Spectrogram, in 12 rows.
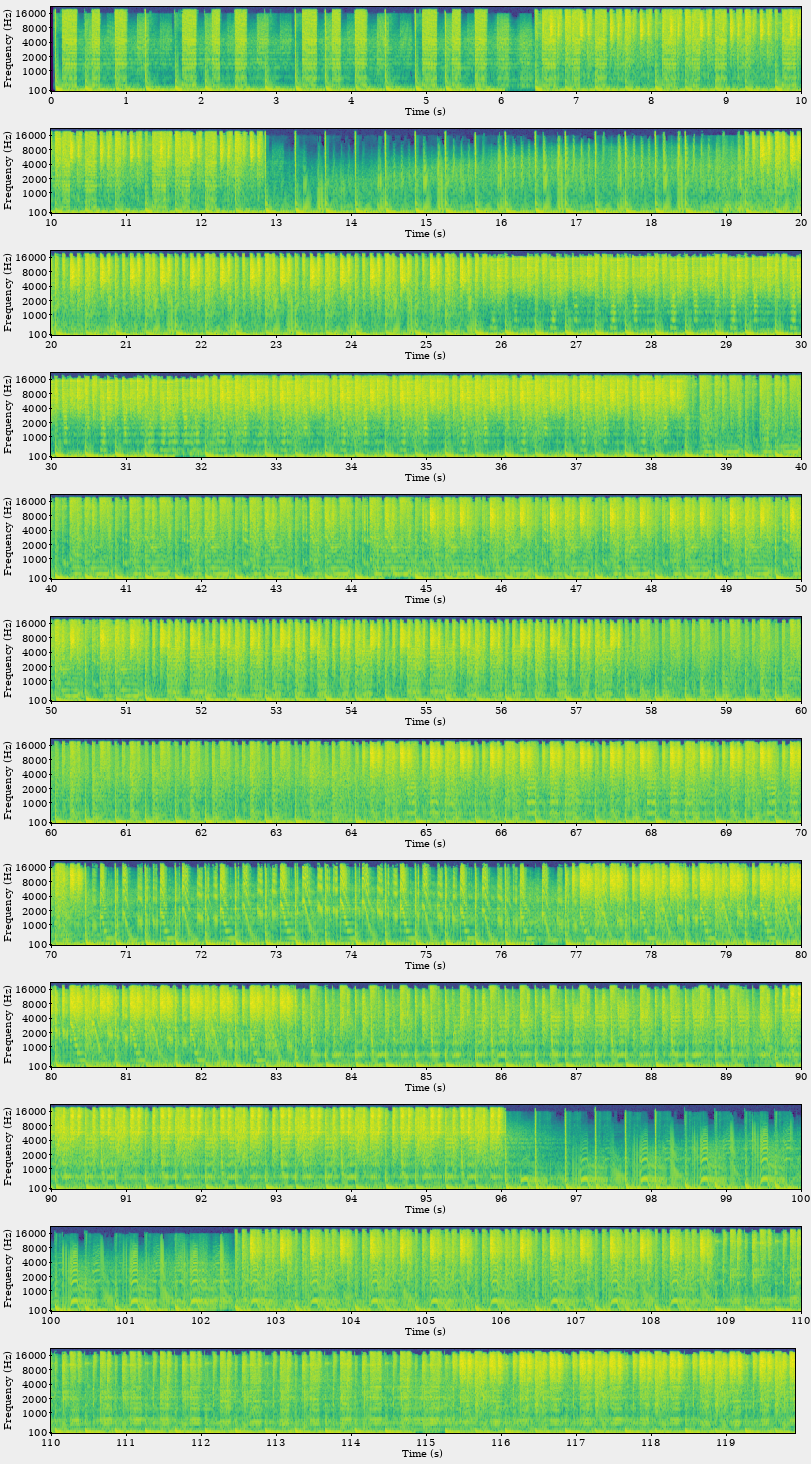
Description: Genre:Techno
デモサウンドはコチラ↓
150 bpm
